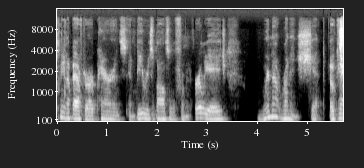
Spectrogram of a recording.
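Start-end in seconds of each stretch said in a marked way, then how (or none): none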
